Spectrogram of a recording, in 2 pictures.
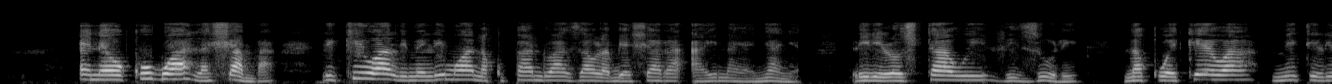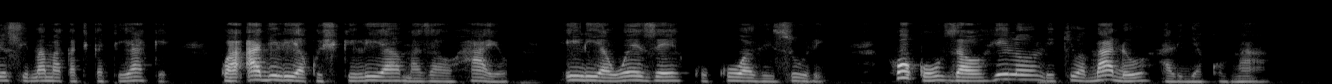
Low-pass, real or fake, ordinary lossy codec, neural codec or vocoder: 7.2 kHz; real; AAC, 32 kbps; none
